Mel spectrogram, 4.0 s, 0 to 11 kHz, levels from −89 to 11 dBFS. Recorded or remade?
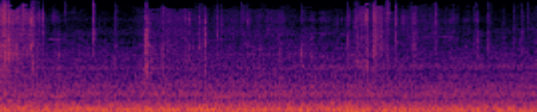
recorded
